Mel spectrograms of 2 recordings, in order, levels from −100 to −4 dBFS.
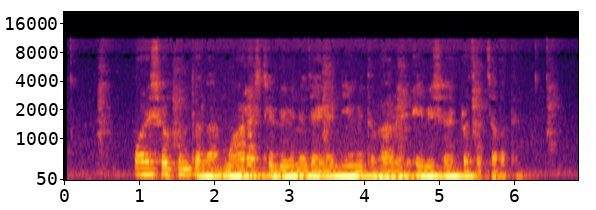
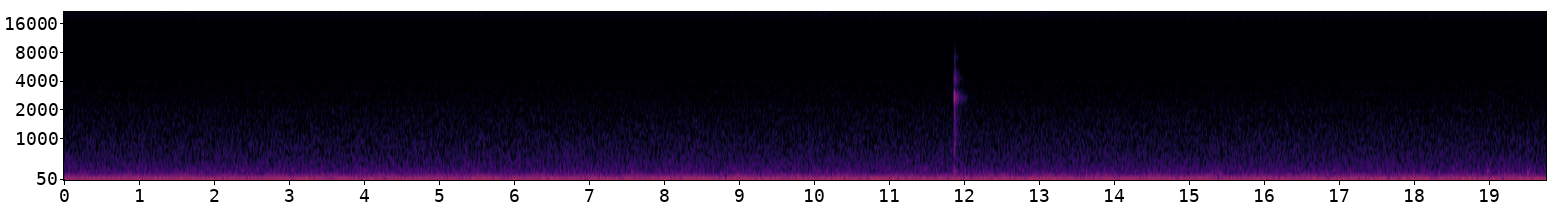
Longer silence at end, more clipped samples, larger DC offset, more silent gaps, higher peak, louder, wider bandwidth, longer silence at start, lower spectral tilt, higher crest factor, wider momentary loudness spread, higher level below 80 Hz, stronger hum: first, 0.75 s vs 0 s; neither; neither; neither; first, -2 dBFS vs -42 dBFS; first, -13 LUFS vs -69 LUFS; second, 9.4 kHz vs over 20 kHz; first, 0.95 s vs 0 s; first, -9.5 dB/octave vs -5 dB/octave; second, 10 dB vs 22 dB; first, 11 LU vs 1 LU; first, -42 dBFS vs -66 dBFS; neither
